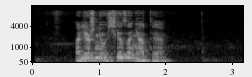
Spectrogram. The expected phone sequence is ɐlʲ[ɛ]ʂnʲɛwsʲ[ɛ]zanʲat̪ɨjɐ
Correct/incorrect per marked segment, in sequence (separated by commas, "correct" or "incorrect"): correct, correct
